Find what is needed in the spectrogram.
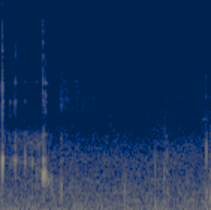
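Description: A few faint clicks and taps as boilie wafter hook baits drop into a small plastic pot, the clearest about half a second in.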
